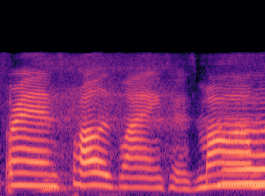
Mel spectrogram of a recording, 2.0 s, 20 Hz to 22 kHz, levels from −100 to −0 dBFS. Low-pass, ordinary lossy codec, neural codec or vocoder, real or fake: 7.2 kHz; AAC, 48 kbps; none; real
